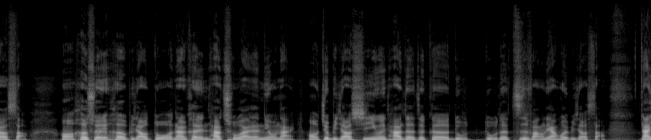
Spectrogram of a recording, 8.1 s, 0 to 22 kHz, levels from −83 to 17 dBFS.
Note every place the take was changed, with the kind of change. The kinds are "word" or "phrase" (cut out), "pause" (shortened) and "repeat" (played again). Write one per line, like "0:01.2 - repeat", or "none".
0:03.8 - pause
